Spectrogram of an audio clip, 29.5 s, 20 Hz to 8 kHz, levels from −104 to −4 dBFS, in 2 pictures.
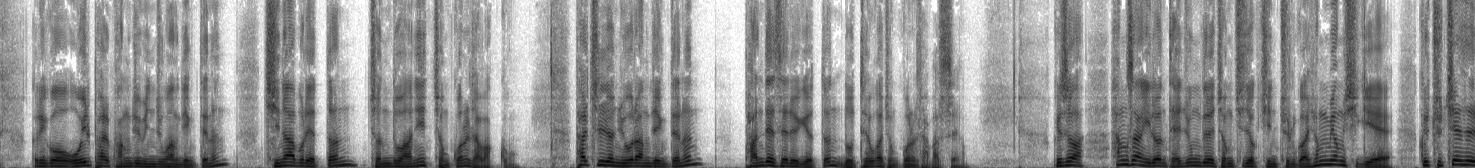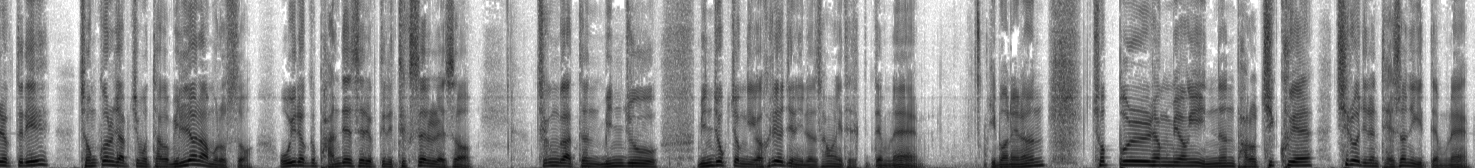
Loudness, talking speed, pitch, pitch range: -14 LUFS, 325 characters per minute, 135 Hz, 110-165 Hz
